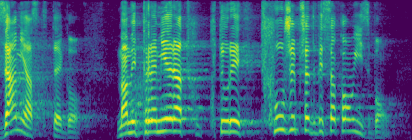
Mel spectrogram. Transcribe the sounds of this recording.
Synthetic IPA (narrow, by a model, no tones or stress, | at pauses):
zamʲjast̪ːɛɡɔ̰ | mamɘpɾɛmʲjɛɾakt̪uɾɘt̪xuʐɘpʂɛd̪vɘsɔkɔ̃w̃izbɔ̰̃w̃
